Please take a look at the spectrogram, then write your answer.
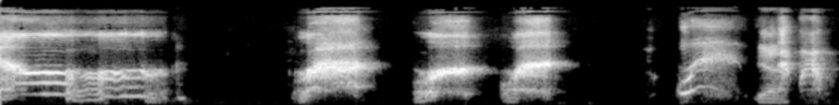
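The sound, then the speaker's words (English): A voice imitates Donald Duck with raspy, buzzy squawks, several short bursts separated by pauses, fairly loud, with no ordinary talking. “Oh, Donald Duck. There you go.”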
